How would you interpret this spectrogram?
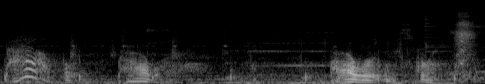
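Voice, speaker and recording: An actor voicing a gruff, muttering thug fixated on power in a fantasy audio drama. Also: mid-range voice, wildly swooping pitch, extremely slow, heavily acted. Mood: greedy muttering. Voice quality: gruff, creaky. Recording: distant voice under loud music.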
